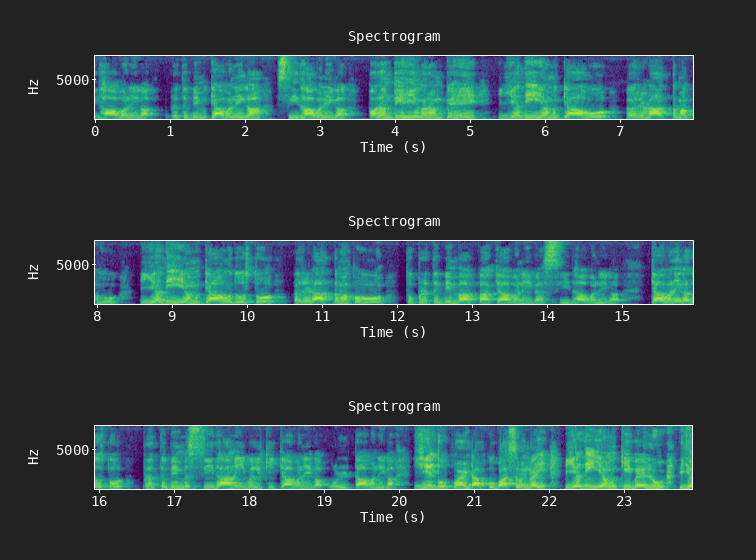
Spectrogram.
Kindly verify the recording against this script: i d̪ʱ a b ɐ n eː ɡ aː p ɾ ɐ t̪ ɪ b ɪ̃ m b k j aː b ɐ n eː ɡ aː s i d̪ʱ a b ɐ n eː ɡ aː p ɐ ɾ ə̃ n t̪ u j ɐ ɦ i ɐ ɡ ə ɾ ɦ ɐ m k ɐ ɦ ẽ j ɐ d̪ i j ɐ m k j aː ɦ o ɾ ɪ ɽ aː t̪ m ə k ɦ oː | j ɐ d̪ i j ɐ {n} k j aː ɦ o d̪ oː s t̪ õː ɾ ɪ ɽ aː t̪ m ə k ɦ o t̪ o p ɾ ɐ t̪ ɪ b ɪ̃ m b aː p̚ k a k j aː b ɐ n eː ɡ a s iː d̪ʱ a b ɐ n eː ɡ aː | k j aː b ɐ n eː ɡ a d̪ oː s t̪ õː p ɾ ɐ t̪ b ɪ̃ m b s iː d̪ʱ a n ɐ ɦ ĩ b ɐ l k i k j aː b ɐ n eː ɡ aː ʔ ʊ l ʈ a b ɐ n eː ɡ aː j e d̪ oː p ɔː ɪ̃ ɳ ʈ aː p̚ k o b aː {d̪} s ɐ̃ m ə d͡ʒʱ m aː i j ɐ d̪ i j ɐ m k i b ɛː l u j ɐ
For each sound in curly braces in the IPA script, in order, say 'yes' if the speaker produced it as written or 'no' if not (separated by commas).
no, no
